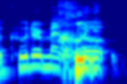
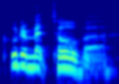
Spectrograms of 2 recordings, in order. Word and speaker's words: Kudermetova: Uh, Kudermetso- Kudermetova.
